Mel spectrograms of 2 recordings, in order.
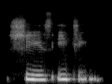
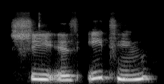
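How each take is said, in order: First: She and is merge into one syllable. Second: Both words she and is are said separately.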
